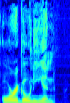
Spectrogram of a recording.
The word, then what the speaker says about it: Oregonian: According to the Oregonian, I said Aragorn. – That is really not a good word to be saying. – I know. According to the Aragorn. – Okay. – Aragonian. Let me say it right. Aragonian.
